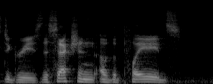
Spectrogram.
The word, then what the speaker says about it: Pleiades: the section of the Pleiades. I don't know if I'm pronouncing that right. I think it's the Pleiades. Pleiades. Pleiades, Yeah. yeah.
